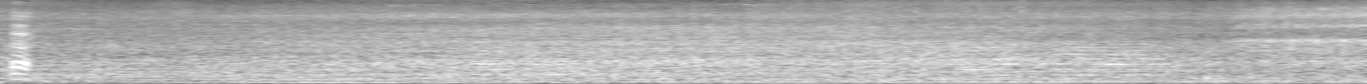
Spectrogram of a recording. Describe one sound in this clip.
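Large trucks drive past close by with a steady engine rumble and tyre roar.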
